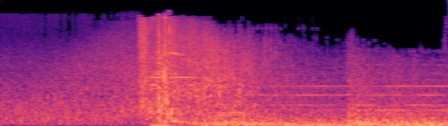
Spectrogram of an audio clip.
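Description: A body hits the ground with a heavy thud.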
